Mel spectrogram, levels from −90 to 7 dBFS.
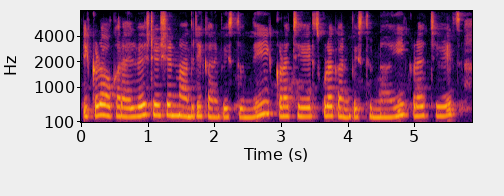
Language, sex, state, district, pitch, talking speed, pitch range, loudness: Telugu, female, Andhra Pradesh, Sri Satya Sai, 245 Hz, 130 wpm, 230-260 Hz, -15 LUFS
